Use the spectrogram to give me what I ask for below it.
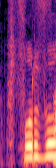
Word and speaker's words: Forvo: Forvo.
